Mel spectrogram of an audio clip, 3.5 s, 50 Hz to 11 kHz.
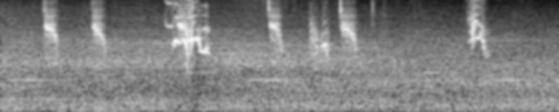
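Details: Sparrows collecting in a cherry tree at a Tenmangu shrine, 21 March 2023, utter crisp high chirps with one louder, fuller twittering note, the calls spaced irregularly and easing off toward the end, with quiet background hum.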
